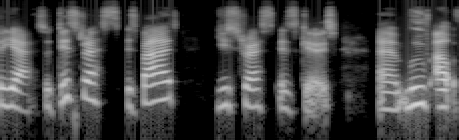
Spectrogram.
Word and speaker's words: eustress: Distress versus eustress. Yeah, EU stress. So basically, Eustress. yeah, it's spelled EUSTRESS.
